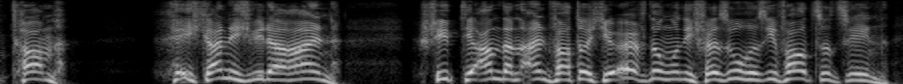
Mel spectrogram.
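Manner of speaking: high, full-force shout; strained, desperate holler; shouting against wind. A narrator's reading. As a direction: yell up to him over the gale. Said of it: "Er schrie gegen den Wind an".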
